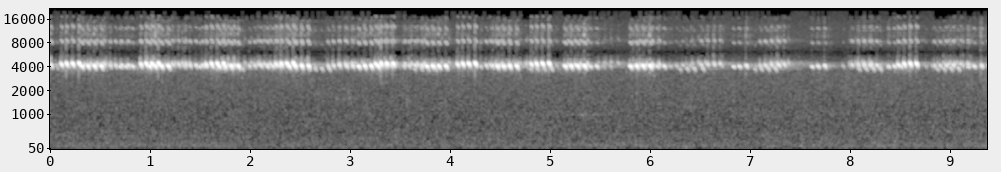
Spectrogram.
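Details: High, shrill cricket chirps pulsing in quick trains, several insects overlapping so the sound barely pauses; no other noises stand out.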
